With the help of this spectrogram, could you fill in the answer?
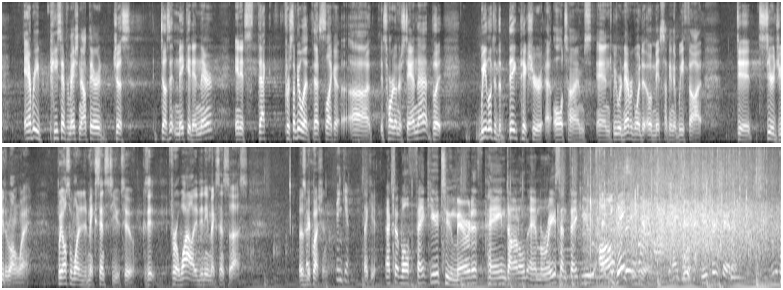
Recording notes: Live from CrimeCon 2018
